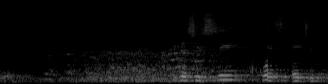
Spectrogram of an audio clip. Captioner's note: audience laughing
